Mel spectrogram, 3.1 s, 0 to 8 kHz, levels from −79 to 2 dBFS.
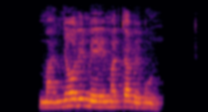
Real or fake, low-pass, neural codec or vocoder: real; 7.2 kHz; none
